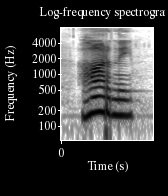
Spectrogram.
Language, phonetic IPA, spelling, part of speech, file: Ukrainian, [ˈɦarnei̯], гарний, adjective, Uk-гарний.ogg
- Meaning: 1. beautiful, pretty, handsome 2. good, nice, pleasant 3. admirable 4. good, ethical 5. large, considerable, sizeable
